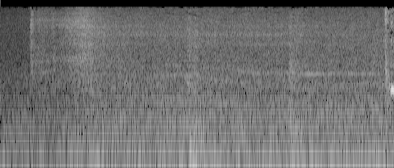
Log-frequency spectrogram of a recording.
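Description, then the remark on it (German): Steady cold outdoor wind roars as a broad, continuous rush with deep low rumble, fairly loud, swelling slightly now and then, with no voices, at a housing estate of prefabricated concrete panel buildings in Rostock. “Ist das kalt und windig hier?”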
